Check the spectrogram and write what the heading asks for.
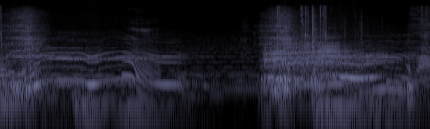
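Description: Animated dream deer giving two drawn-out, wavering calls, the second louder, over a light cartoon music score.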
